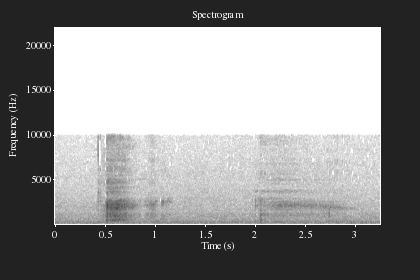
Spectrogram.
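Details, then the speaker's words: Two brief, sharp catching breath sounds about a second and a half apart with quiet room noise between them: a newborn boy's hiccups in hospital after feeding. "got the hiccups."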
